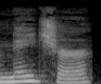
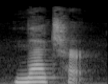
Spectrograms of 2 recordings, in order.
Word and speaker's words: nature: Of our nature，那 nature 这个词不要读成 Nature，应该是 nature，注意这个元音啊。我们知道由它而来的一个形容词的发音呢是 natural，那里面的元音是 a，但是这个词名词形式第一个元音是 a，双元音 nature，所以不要混淆这两个词的发音了。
